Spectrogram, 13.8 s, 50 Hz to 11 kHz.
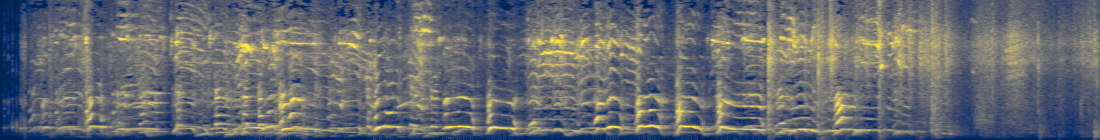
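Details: Litter of seven-week-old German Shepherd puppies, recorded August 19, 2012: a dense chorus of high, arching whines and whimpers from several pups overlapping almost without pause, trailing off softer in the last seconds.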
